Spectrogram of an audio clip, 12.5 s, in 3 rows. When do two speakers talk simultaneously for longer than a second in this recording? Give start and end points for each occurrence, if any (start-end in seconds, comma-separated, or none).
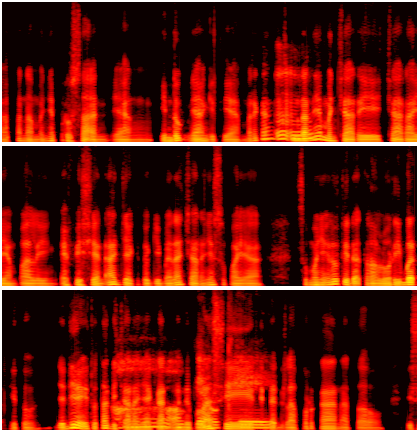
9.5-10.8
